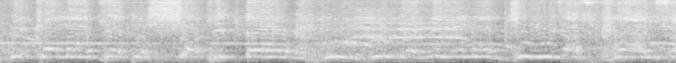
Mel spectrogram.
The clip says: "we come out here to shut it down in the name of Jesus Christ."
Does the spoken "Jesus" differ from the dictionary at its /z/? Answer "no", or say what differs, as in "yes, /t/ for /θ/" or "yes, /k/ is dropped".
no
